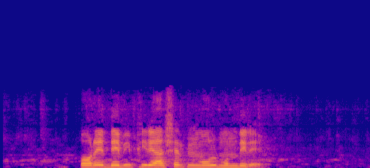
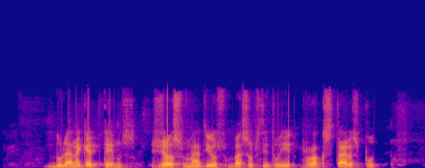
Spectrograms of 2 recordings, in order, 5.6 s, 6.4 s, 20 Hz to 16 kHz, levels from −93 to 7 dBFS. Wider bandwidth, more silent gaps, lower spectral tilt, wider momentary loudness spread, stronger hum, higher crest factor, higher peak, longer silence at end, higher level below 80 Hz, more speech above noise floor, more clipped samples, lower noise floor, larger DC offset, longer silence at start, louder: about the same, 7.6 kHz vs 7.8 kHz; neither; about the same, -6 dB/octave vs -6 dB/octave; second, 7 LU vs 15 LU; neither; about the same, 18 dB vs 18 dB; second, -6 dBFS vs 0 dBFS; first, 1.55 s vs 0.75 s; second, -64 dBFS vs -52 dBFS; about the same, 42 dB vs 41 dB; neither; first, -63 dBFS vs -59 dBFS; neither; first, 1.2 s vs 0.7 s; second, -21 LUFS vs -18 LUFS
